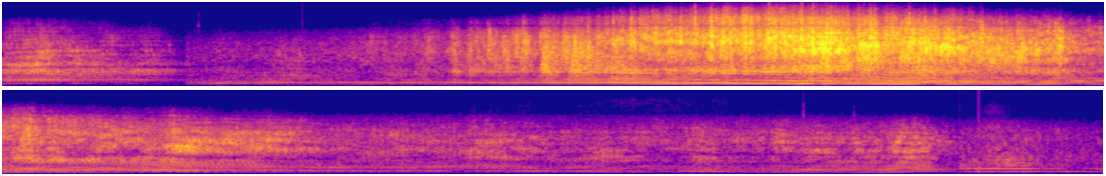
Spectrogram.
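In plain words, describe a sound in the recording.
A propeller plane's engine drones overhead, roaring louder as it passes close and then fading away.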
